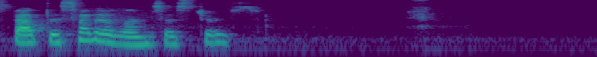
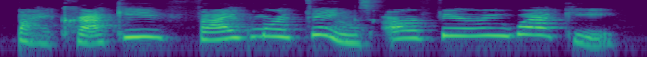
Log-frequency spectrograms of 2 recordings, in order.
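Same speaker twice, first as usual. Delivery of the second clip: excited exclaim; 9 semitones higher, 9 dB louder, slower than usual. Acted. Exclaims at wacky kitchen.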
